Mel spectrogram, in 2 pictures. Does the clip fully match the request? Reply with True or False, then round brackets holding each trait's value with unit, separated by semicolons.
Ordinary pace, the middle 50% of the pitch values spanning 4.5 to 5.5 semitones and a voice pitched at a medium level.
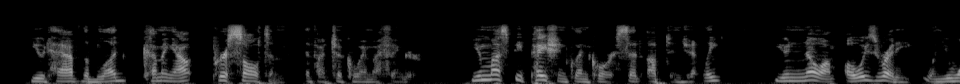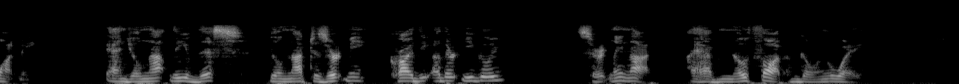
True (165 wpm; 4.9 semitones; 145 Hz)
